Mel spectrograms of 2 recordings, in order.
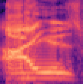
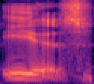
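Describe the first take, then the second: First: The name begins with an 'eye' sound. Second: The name begins with an 'ee' sound. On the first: This is how some other people say it. "Some people pronounce it Iaz" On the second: This is how the speaker's group has always said it. "We've always pronounced it Eaz"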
